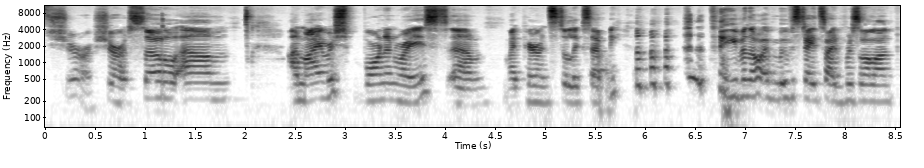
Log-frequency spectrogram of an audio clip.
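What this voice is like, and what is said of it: Irish accent. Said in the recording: “you can tell from ... accent, she's originally from Ireland”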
